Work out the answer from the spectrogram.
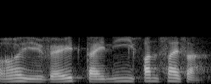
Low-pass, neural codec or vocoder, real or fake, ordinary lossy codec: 3.6 kHz; none; real; none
